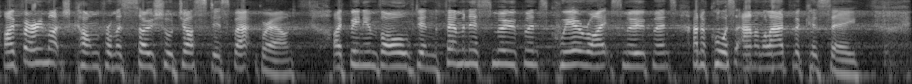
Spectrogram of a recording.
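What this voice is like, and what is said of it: London accent. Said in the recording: “This took place in London, where I'm from. You can tell by the accent.”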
